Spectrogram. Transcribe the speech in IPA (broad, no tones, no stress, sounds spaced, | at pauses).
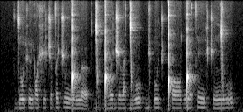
d͡z õ xʲ õ j ɔ xʲ əː t͡ʃ ɔ t ə t͡ʃ u ŋ͡ǃ a ŋ œ | ɡ͡ǀ o ɡ͡ǃ əː d͡ʒ œ l a ɡ͡ǀ ũ | ɡʲ ə ʔ ũː t͡ʃ ǃʰ ɔː ŋ͡ǃ ə t͡s ĩː x t͡ʃ œ̃ ŋ͡ǀ u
